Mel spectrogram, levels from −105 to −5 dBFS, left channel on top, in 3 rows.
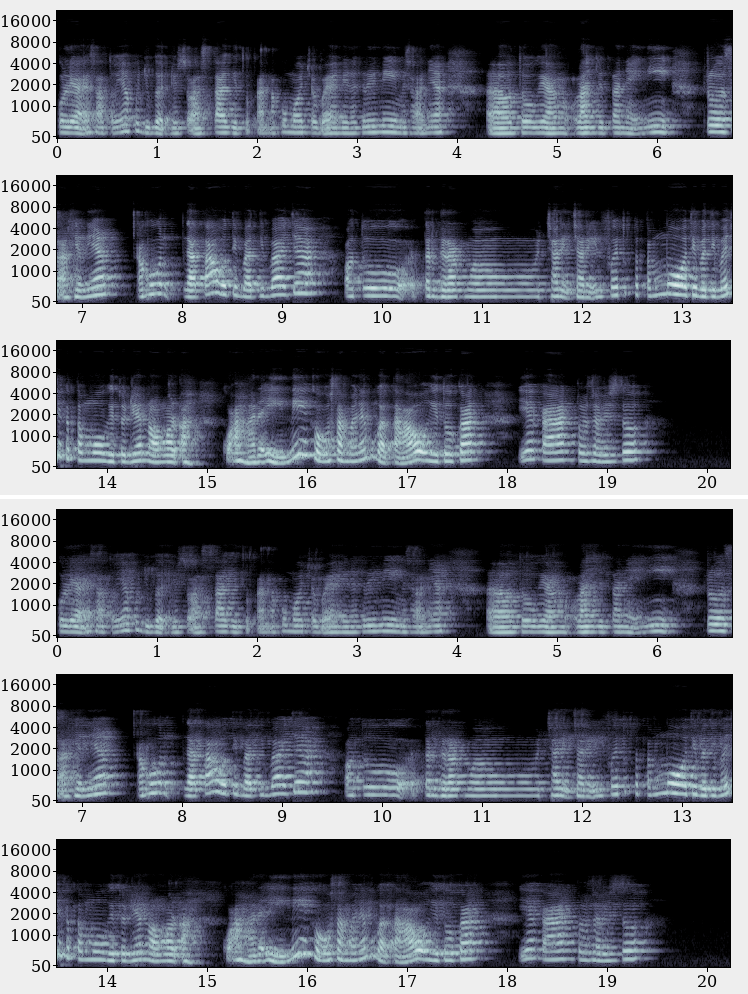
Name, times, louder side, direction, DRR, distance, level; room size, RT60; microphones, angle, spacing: voice 1, 0.0-7.3 7.5-9.3 9.6-12.4 12.6-19.3, left 3 dB, 80° left, 4 dB, 1.9 m, -29 dB
20.0 x 13.0 x 2.8 m, 0.36 s
head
